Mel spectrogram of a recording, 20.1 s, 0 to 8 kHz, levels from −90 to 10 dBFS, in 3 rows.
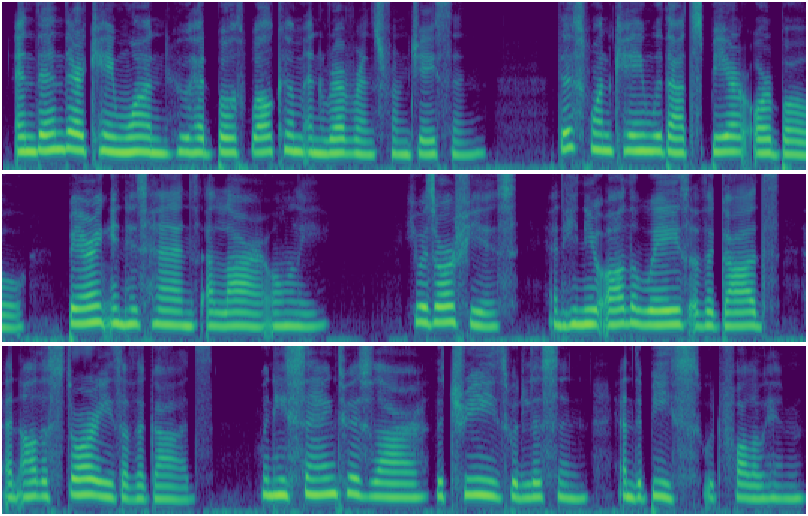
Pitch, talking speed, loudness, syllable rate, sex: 215 Hz, 185 wpm, -19 LUFS, 4.7 syllables/s, female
